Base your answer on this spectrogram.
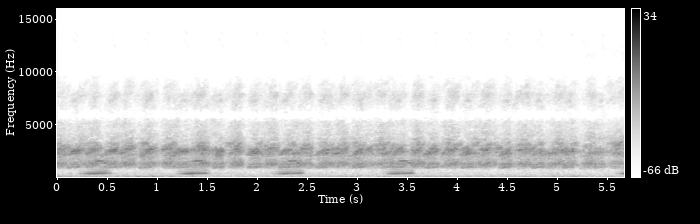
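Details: Along a walking path, a frog croaks to find a mate: four clear rising calls about one second apart, then a pause, all over an unbroken high chorus of other frogs.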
